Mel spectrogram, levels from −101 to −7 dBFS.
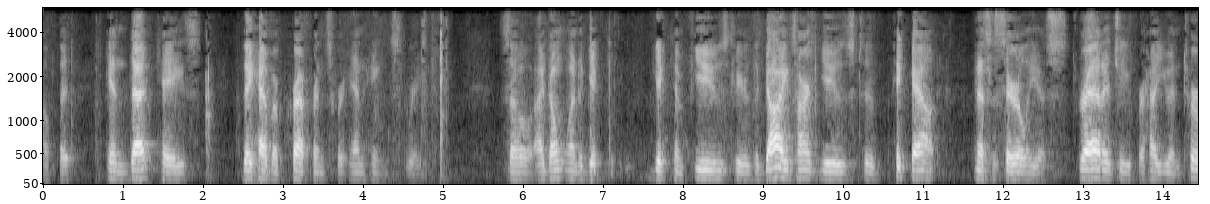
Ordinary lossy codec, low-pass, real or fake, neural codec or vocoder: AAC, 48 kbps; 5.4 kHz; real; none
